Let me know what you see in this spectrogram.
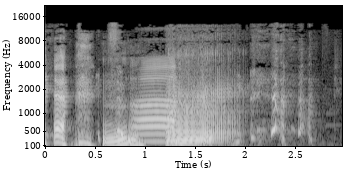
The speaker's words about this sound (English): no one is reported for accidentally letting one go, but they added that the man was uncooperative and provocatively farted at them during an encounter.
